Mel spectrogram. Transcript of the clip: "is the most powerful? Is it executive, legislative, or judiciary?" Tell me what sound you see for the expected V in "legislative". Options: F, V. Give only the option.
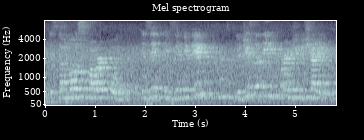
F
